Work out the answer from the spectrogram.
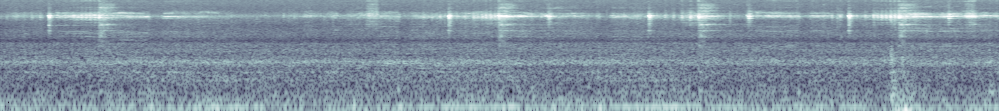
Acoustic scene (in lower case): car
